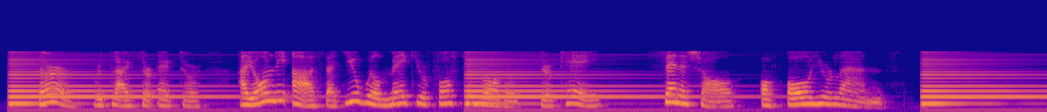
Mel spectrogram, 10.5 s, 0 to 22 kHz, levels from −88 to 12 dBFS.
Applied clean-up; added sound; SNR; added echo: none; Acoustic guitar; 2 dB; reverberation time 0.3 s.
